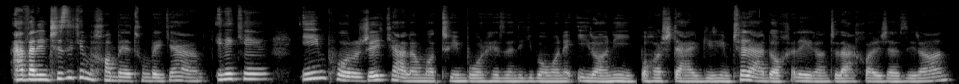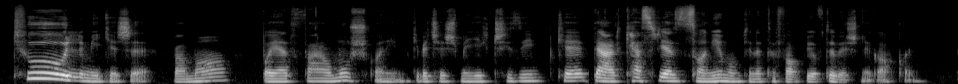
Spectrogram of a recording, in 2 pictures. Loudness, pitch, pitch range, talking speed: -21 LUFS, 150 Hz, 140-180 Hz, 170 wpm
